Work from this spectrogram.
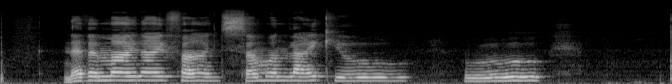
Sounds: Sigh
